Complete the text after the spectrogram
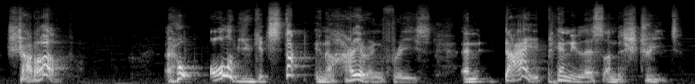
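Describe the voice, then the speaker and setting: A man voicing a sinister robotic bear mascot in a fan-voiced game, melodramatic and mock-sweet with drawn-out phrasing. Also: medium pitch, huge pitch swings, gravelly, sharp tone, breathy edge, soft background music, heavily acted. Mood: aggrieved, angry. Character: sinister theatrical robotic bear mascot, male, gleefully cruel.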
